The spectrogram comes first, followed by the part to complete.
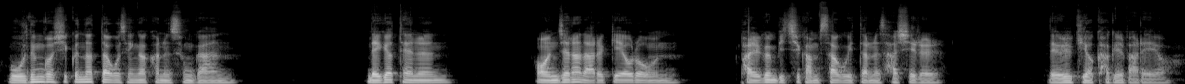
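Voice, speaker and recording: A man doing an ASMR role-play as a kind therapist, speaking gently and consolingly like a tender romantic leading man. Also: low voice, level tone, clean tone. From South Korea. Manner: gentle, consoling, slow storytelling. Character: kind, soothing male therapist comforting a patient. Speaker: ASMR role-play performer as a counseling doctor.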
